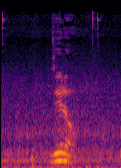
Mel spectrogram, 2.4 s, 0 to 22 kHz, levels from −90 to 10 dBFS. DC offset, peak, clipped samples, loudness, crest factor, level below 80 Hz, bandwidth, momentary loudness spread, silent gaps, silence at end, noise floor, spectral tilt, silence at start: under 0.1%; -4 dBFS; under 0.1%; -18 LUFS; 18 dB; -44 dBFS; 16.5 kHz; 23 LU; none; 0 s; -37 dBFS; -8 dB/octave; 0.05 s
